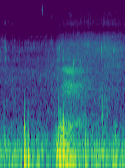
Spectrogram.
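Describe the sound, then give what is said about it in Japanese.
Faint ocean waves wash and surge as someone speaks toward the sea, a soft rushing swell that builds briefly around the middle before settling back into a low, steady hiss. “海が喋るのか？いいえ、波でお返事してくれるの。”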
